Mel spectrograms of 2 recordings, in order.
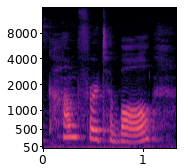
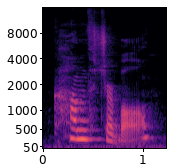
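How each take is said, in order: First: The word is said with four syllables. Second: The word is said with three syllables. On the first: "should actually be four syllables" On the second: "most of the time it's reduced to three"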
